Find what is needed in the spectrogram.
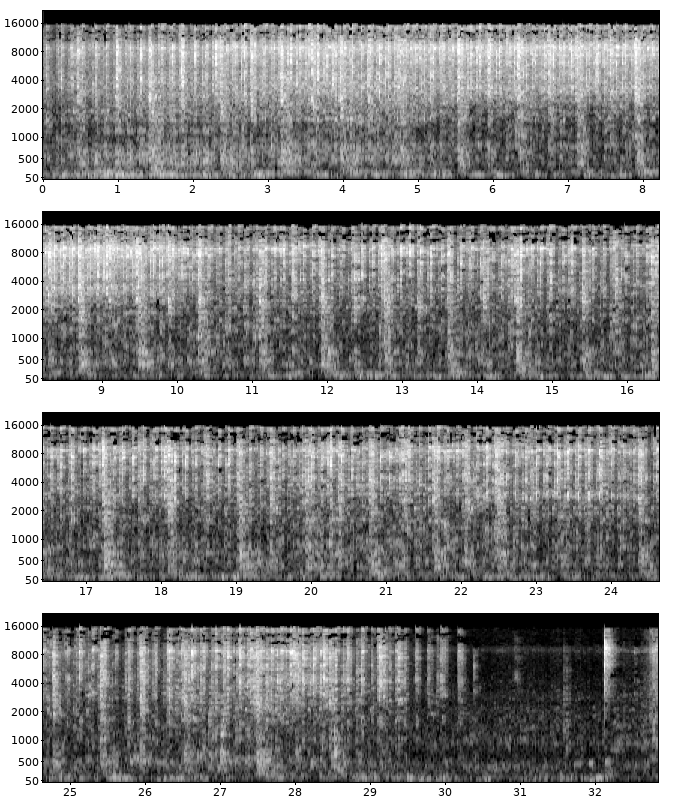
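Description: Sandeep household sewing machine stitching a long seam: a fast, steady mechanical clatter of needle strokes, a little louder in the first seconds and stopping at the very end.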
